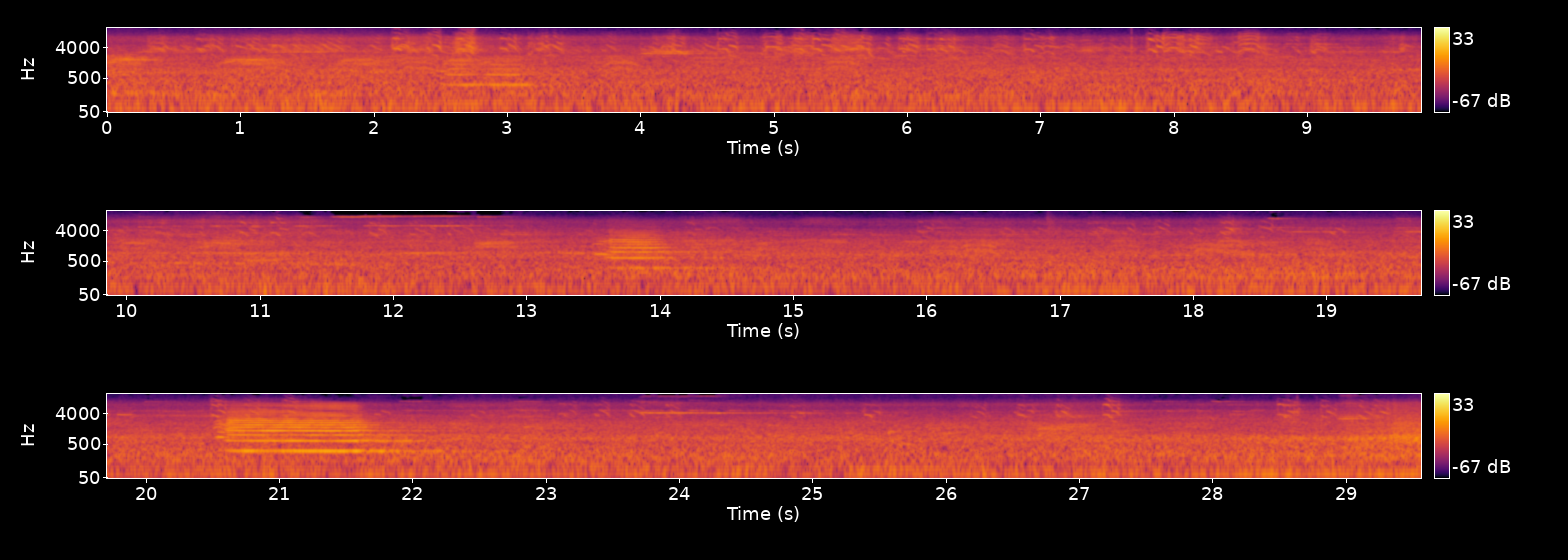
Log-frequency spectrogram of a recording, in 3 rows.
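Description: Indian Railways WAP7 electric locomotive's air horn: a short toot about halfway through, then a longer, loud blast about two-thirds of the way in, over the steady background noise of the approaching train.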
